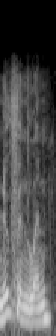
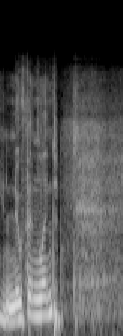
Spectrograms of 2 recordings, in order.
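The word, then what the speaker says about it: Newfoundland: of Canada police in newfinland did I say that correctly newfinland it looks like you would pronounce it New Foundland or New Foundland but I think it's New Finland um please call me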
